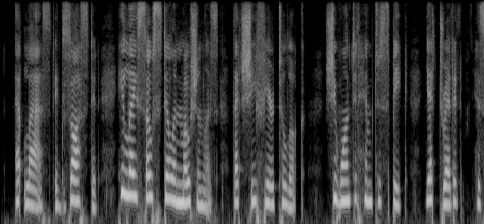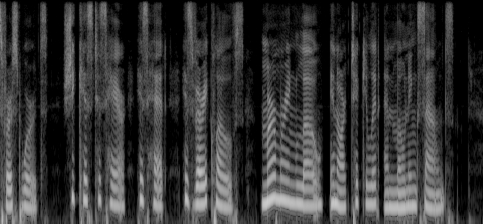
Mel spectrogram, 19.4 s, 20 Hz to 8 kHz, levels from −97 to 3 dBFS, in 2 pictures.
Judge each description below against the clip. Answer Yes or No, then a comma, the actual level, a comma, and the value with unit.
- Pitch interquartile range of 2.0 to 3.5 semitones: No, average, 4.2 semitones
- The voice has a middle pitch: No, high, 205 Hz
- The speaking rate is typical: No, slow, 120 wpm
